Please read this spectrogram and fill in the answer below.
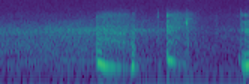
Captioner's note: laughing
